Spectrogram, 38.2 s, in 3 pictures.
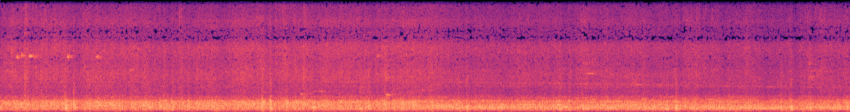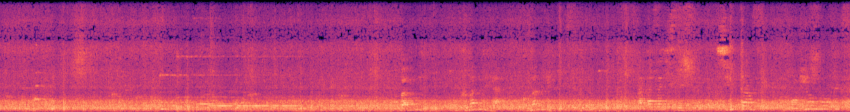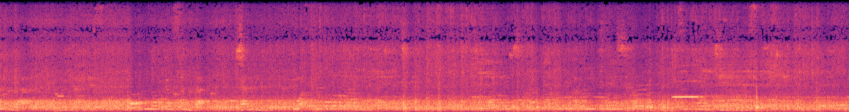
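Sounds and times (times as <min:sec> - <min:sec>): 
Chichibu Railway 7500 series train rumbling between Hanyu and Kumagaya: 0:00.0 - 0:38.2
brief tone: 0:35.6 - 0:36.2.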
